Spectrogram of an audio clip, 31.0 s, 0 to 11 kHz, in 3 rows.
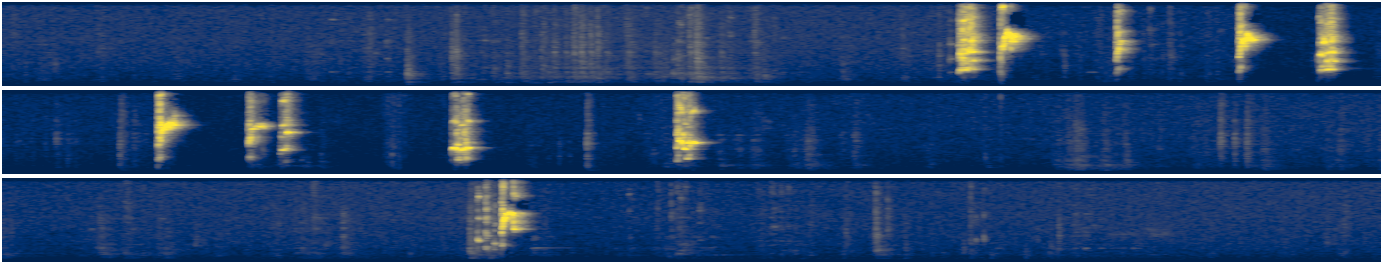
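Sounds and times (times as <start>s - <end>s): faint rustling: 0.0s - 7.1s, 12.6s - 31.0s
lovebird high-pitched chirps: 7.1s - 8.6s, 9.2s - 10.2s, 11.5s - 12.6s, 13.7s - 14.0s, 15.4s - 15.7s, 24.2s - 24.7s.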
